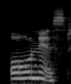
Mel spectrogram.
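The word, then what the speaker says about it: honest: महत्वपूर्ण क्या है कि उच्चारण की प्रथम ध्वनि क्या है। यहाँ पे देखो, एन ऑनेस्ट, यहाँ पे एच है, ठीक है ना, लेकिन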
